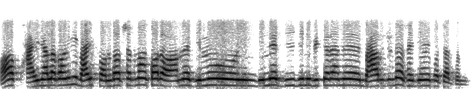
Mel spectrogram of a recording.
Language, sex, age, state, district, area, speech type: Odia, male, 45-60, Odisha, Kendujhar, urban, conversation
